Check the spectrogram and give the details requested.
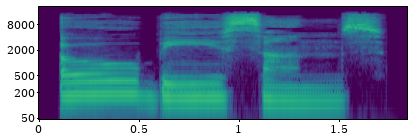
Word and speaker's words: obeisance: Stress bay and keep sons smooth.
